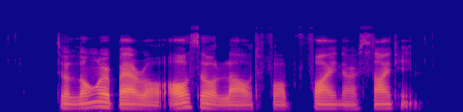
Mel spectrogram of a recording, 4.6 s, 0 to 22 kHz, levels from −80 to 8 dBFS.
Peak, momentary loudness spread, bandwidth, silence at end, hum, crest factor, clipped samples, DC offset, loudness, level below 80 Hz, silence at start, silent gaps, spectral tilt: -4 dBFS; 11 LU; 9.8 kHz; 0.55 s; none; 22 dB; under 0.1%; under 0.1%; -27 LUFS; -70 dBFS; 0.55 s; none; -4.5 dB/octave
